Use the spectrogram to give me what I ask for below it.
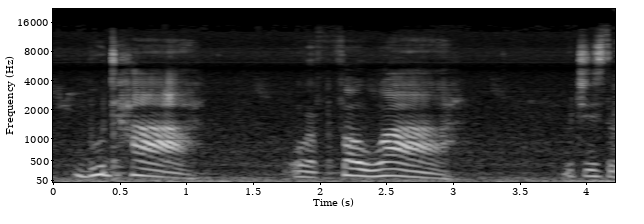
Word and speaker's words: Phowa: And if you say the names Buddha or Phowa, which is the right way to say it, then you see the chin, the jaw going up and down.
